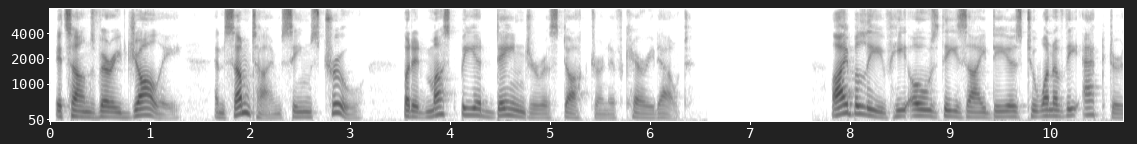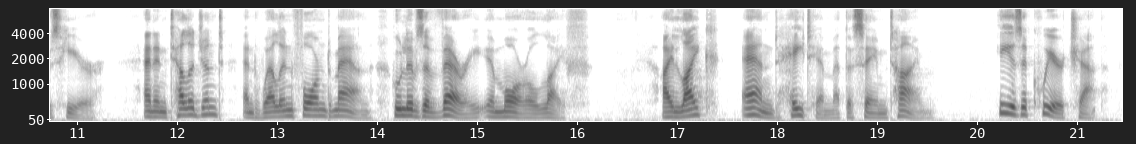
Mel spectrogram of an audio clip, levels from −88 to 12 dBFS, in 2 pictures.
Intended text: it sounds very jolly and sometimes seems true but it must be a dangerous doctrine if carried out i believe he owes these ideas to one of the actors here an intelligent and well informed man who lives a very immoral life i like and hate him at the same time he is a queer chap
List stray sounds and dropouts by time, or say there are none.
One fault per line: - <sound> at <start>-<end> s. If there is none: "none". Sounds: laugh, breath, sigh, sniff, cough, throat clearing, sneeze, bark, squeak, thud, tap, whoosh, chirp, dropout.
none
